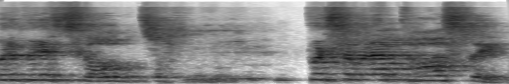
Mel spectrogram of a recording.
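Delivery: high-pitched, angry, barking delivery, pitched way up. Asked to try one, attempting a Gordon Ramsay impression. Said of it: "I wonder if I can do one".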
